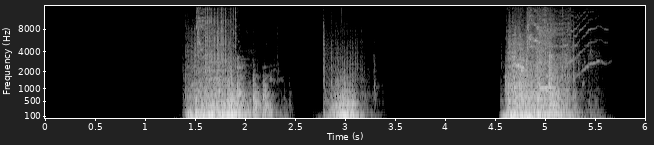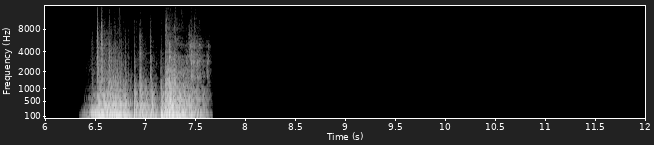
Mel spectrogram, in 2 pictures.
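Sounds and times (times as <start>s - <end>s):
door opening: 1.4s - 3.3s, 4.6s - 5.6s, 6.4s - 7.6s.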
